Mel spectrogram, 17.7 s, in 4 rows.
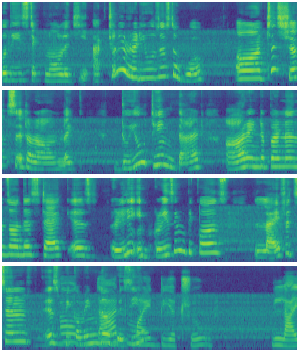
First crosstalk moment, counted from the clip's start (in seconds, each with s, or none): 14.1 s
